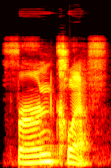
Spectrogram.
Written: Ferne Clyffe

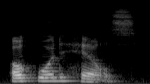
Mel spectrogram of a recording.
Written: Oakwood Hills

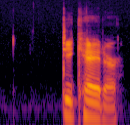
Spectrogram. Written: Decatur

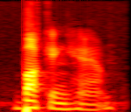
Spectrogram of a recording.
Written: Buckingham

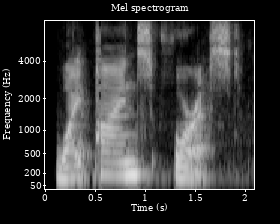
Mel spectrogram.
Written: White Pines Forest

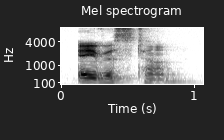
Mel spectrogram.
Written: Aviston

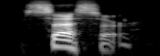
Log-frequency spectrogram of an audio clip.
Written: Sesser

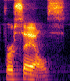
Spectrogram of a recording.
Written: Versailles

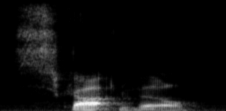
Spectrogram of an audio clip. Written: Scottville

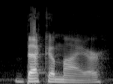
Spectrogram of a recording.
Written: Beckemeyer

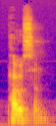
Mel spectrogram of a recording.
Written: Posen

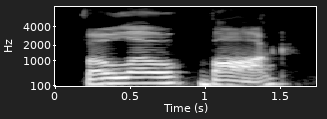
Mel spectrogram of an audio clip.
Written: Volo Bog

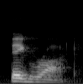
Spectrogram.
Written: Big Rock

